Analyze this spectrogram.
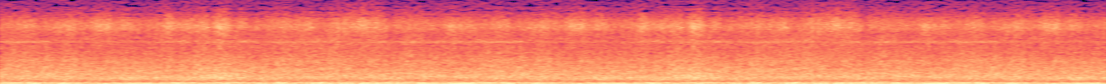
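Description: A plane's engines drone steadily overhead.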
